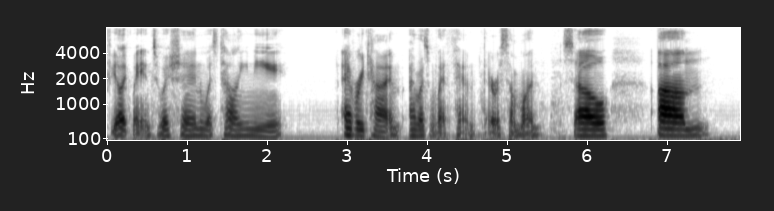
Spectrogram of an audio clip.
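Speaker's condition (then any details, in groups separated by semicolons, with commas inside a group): Cleft lip and palate, unilateral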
